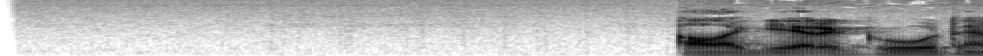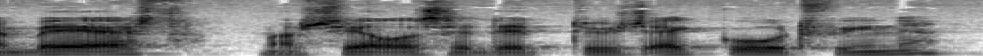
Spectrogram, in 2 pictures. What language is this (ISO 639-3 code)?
fry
